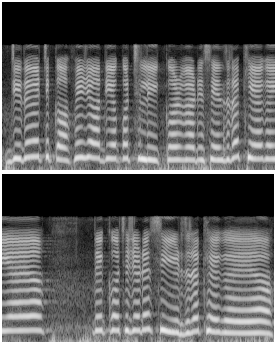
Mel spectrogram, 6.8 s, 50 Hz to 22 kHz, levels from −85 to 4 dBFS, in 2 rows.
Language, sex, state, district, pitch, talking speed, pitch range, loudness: Punjabi, female, Punjab, Kapurthala, 325 Hz, 150 wpm, 295-335 Hz, -11 LUFS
